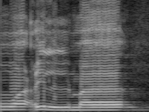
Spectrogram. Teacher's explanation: دو زبر رکنے کی حالت میں الف مدہ بنے گا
